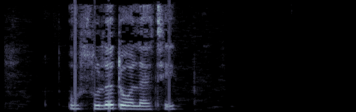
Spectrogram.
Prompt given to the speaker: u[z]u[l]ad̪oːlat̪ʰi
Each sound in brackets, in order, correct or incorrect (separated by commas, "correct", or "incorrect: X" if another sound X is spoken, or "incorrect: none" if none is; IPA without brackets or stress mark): incorrect: s, correct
